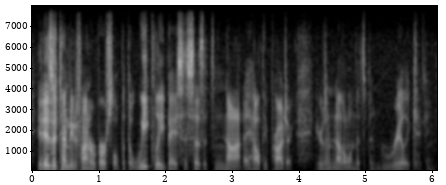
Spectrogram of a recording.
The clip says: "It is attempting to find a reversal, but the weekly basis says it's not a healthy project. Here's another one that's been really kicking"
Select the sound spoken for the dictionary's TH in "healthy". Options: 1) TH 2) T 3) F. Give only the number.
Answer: 1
